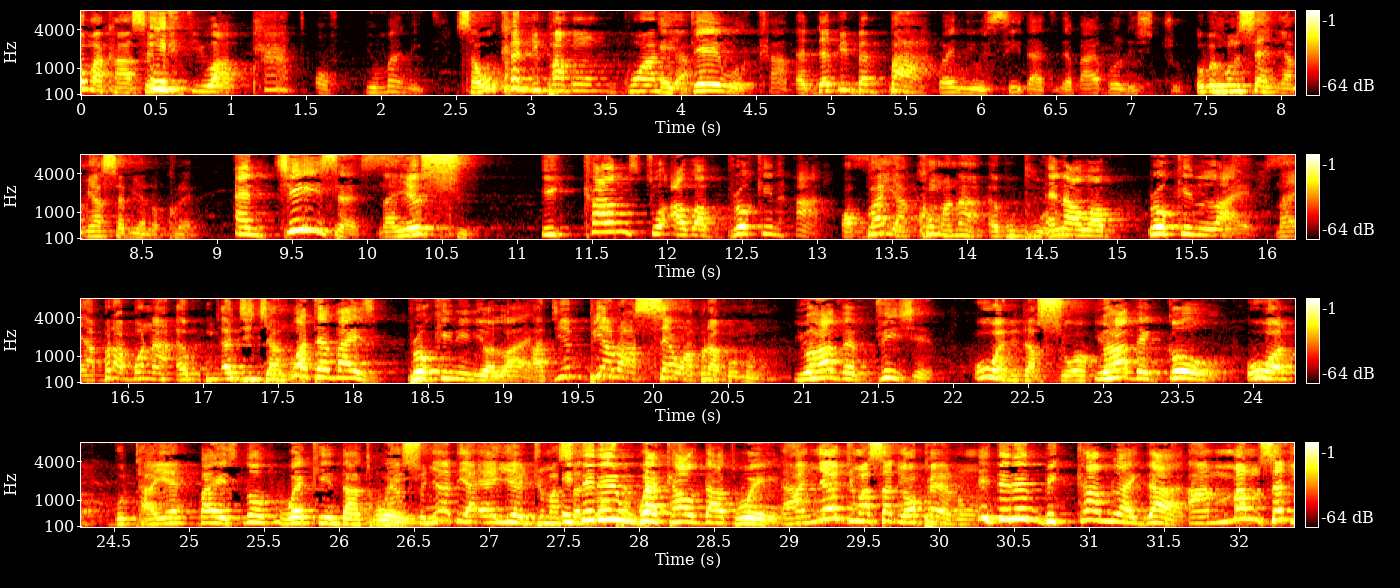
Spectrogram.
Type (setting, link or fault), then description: setting, live audience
